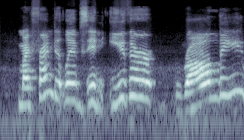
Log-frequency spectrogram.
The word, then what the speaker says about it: Raleigh: friend lives in either Raleigh which I always pronounced in my head as Ry or Charlotte one of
